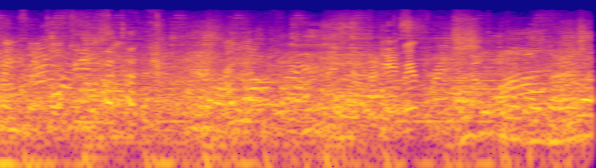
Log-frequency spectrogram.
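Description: Several people talking over one another in a crowd, with the chatter of more voices behind.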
